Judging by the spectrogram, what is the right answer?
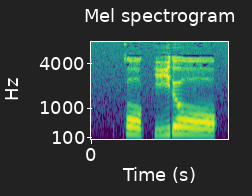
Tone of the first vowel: falling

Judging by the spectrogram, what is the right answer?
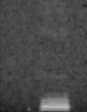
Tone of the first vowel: high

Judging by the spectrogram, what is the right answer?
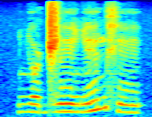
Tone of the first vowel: low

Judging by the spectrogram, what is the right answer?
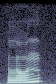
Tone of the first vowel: rising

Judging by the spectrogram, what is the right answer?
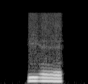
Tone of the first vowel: low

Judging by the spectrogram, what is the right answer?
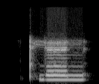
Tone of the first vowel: high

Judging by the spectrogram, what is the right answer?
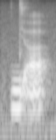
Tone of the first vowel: high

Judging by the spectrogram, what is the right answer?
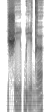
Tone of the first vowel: rising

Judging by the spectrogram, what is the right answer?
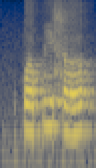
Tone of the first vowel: rising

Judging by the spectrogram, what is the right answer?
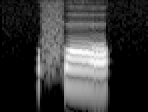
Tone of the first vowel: low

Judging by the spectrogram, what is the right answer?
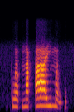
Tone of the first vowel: low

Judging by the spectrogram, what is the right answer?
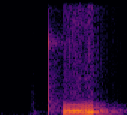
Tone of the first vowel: rising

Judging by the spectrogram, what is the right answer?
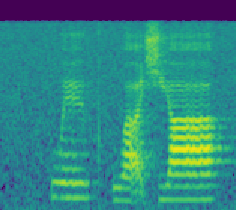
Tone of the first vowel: high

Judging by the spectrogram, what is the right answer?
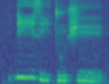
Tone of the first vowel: high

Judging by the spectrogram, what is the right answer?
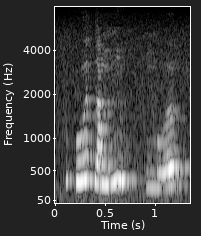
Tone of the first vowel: rising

